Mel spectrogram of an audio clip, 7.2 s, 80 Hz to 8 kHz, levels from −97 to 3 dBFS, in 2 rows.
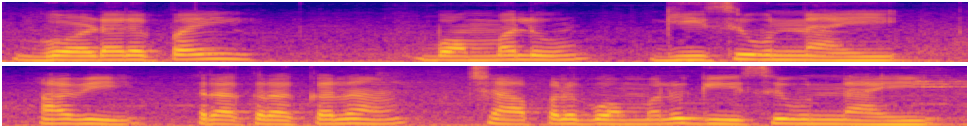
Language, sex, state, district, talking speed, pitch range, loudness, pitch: Telugu, female, Telangana, Hyderabad, 85 wpm, 195-215 Hz, -14 LUFS, 205 Hz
